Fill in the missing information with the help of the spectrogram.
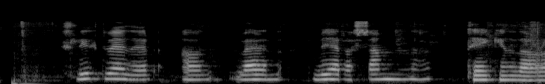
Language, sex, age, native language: Icelandic, female, 12, Icelandic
